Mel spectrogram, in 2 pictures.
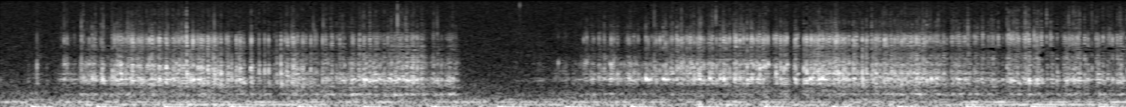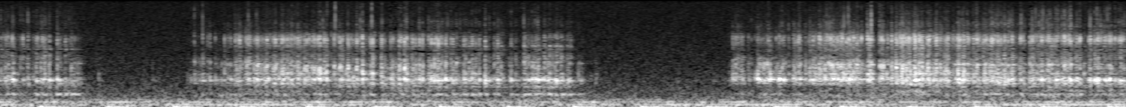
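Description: Long nails scratch a purple silicone body scrubber with nubs, making a dense, bright, raspy scratching in four long stretches broken by short pauses. A steady low hum runs underneath throughout.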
